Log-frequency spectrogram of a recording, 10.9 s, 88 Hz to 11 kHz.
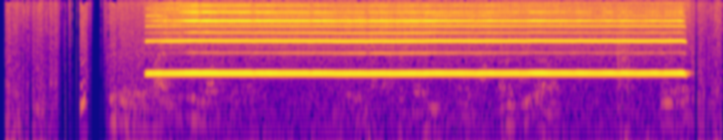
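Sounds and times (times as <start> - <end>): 
recorder playing a scale: 2.2 - 10.4.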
